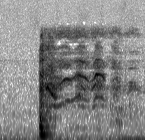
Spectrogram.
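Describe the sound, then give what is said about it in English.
A single short, gruff throat clearing bursts out, a rough rasp that trails off into a brief voiced rumble within about a second, with no talking around it. “Just sounds like you're clearing your throat.”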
